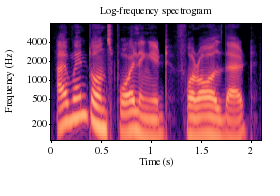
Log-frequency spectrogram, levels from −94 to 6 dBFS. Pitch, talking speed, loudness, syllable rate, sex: 160 Hz, 230 wpm, -15 LUFS, 4.6 syllables/s, male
